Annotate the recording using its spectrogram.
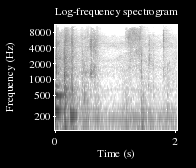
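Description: Faint rustling of a deck of oracle cards being handled, then a card laid on a tabletop with a light tap near the end.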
